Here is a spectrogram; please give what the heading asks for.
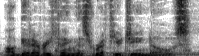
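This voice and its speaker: An actor playing a ruthless, sardonic sergeant in a video game, curt and threatening. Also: male voice, a bass voice, steady tone, fast talker, faint music behind. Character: menacing, ruthless male soldier, a sergeant in a space army. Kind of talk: video game cutscene acting.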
